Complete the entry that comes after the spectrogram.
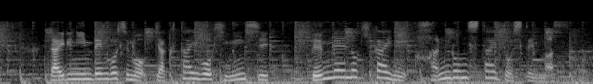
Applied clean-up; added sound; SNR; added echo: none; none; none; none.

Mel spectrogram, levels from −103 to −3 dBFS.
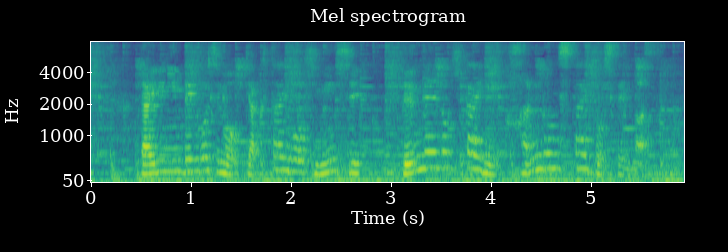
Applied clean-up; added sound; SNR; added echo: none; Mechanical fan; 19 dB; reverberation time 0.3 s.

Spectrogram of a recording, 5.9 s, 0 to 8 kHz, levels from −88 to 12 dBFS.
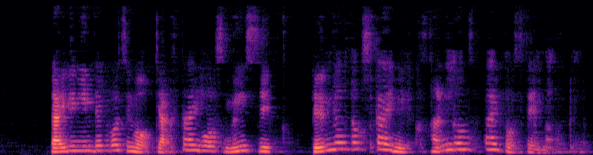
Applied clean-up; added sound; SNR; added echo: neural mask model DeepFilterNet 3.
